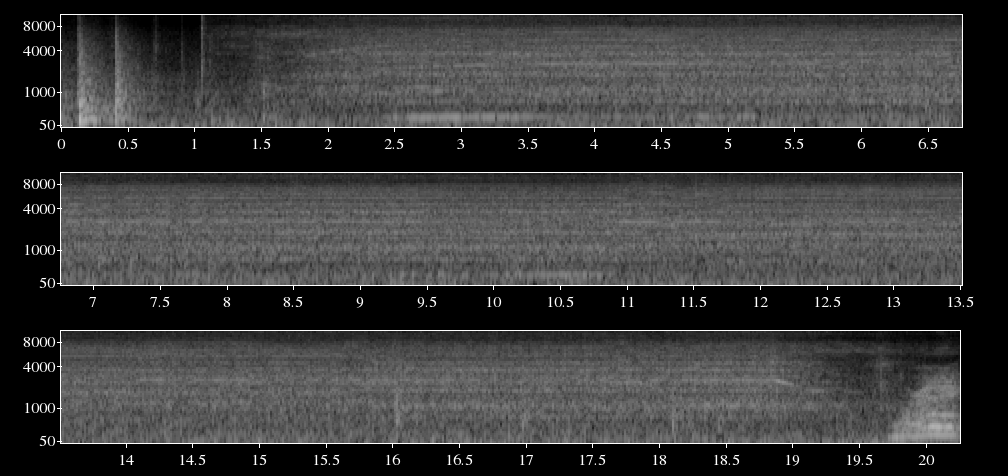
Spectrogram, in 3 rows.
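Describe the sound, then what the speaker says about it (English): A heat gun blows steadily and close by while shrinking heat shrink tubing over a new fusible link wire on a 1987 Dodge D150 pickup, holding an even whooshing roar for most of the stretch. "Let me plug my heat gun back in."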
